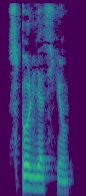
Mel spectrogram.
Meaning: spoliation
- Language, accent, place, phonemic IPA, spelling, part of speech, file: French, France, Lyon, /spɔ.lja.sjɔ̃/, spoliation, noun, LL-Q150 (fra)-spoliation.wav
